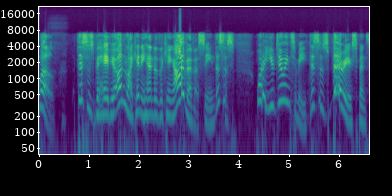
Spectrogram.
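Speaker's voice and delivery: appalled, swooping indignation. Game master voicing a man watching the player catch up to him, appalled. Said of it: "the man just looks at you appalled".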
